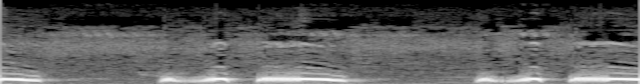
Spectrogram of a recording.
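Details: Spotted dove, two full cooing phrases heard close together. A pair of short rising-falling notes precedes a long smooth coo that falls away. The setting is otherwise silent.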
